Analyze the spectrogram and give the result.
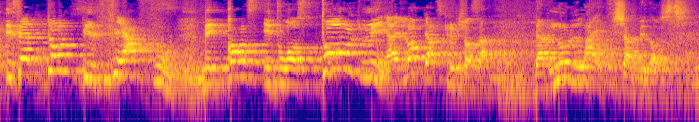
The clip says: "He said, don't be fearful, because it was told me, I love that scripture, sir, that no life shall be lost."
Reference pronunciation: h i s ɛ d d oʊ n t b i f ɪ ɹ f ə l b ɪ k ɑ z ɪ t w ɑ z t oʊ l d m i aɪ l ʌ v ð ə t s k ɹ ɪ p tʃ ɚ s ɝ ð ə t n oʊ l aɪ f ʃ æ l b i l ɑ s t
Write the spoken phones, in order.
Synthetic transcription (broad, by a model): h i s ɛ d d oʊ n t b i f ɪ f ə l b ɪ k ɑ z ɪ t w ɑ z t oʊ l d m i aɪ l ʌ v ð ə t s k ɹ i p tʃ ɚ s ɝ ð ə t n oʊ l aɪ f ʃ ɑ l b i l ɑ s t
